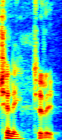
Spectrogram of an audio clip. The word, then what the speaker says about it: Chile: It's pronounced chili.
